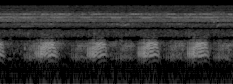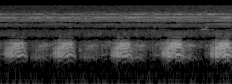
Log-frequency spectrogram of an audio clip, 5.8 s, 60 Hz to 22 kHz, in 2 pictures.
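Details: Male Blacksmith tree frog in Central/South American rainforest during breeding season, calling from vegetation about 10 m or more up beside a river to attract females, which prefer deeper voices: a deep, knocking call repeated about every two-thirds of a second.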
